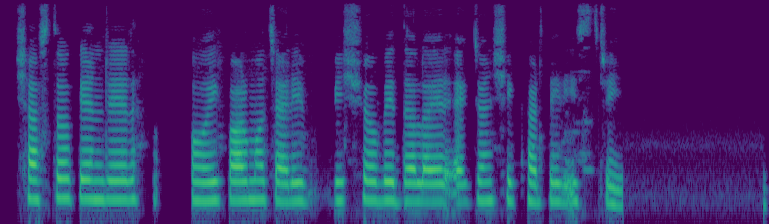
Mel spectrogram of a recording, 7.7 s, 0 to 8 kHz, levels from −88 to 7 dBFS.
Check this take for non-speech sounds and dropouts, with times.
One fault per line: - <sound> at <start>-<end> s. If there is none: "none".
none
